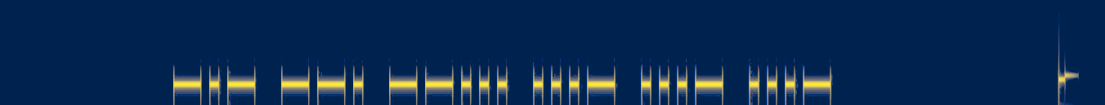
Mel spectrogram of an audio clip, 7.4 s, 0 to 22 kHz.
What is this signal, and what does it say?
Morse code, heard as a keyed tone, about 20 wpm, 700 Hz. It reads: KG7VVV
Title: USA Call Signs Repeated 3x 20wpm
